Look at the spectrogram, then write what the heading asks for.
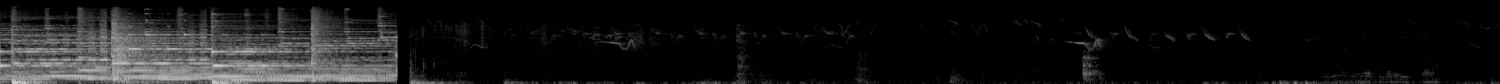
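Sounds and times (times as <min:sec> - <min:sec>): small birds chirping: 0:04.3 - 0:15.0.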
